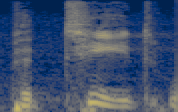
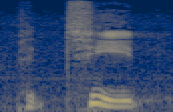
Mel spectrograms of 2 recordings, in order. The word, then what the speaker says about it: Petit: She's a Belgian woman, first name Bertha, last name Petit, spelled Petite. We would pronounce it Petite, probably pronounced Petit in Belgium.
